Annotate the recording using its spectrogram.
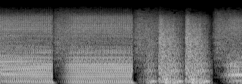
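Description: Heavy dubstep track: thick distorted synth bass notes in chopped blocks, broken by short gaps, with a brief noisy burst near the end.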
